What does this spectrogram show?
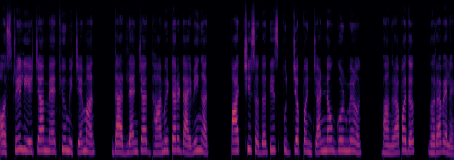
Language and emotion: Goan Konkani, neutral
